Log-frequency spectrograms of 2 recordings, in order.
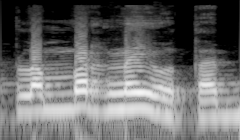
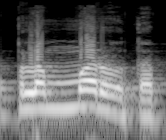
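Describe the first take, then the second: First: प्लम्बर said pələmbər with the b sounded; wrong plumber. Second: प्लम्बर said pələmːər, b silent; right plumber. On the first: Teacher shows pupils the wrong प्लम्बर. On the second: Teacher gives pupils the right प्लम्बर. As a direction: hold the m in प्लम्बर, no b. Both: Shown as a demonstration.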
